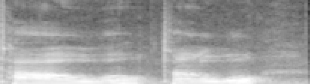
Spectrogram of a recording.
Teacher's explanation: As I move from the ow to the L, towel, there's a little bit of a gliding w in there.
